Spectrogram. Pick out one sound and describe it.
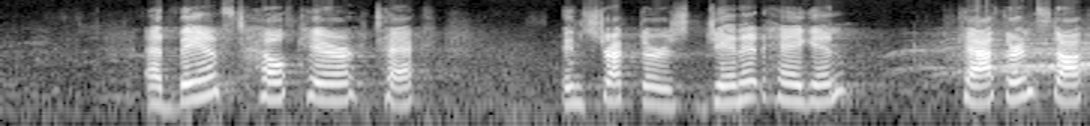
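A woman speaks clearly into a microphone, heard through loudspeakers in a large echoing hall.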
